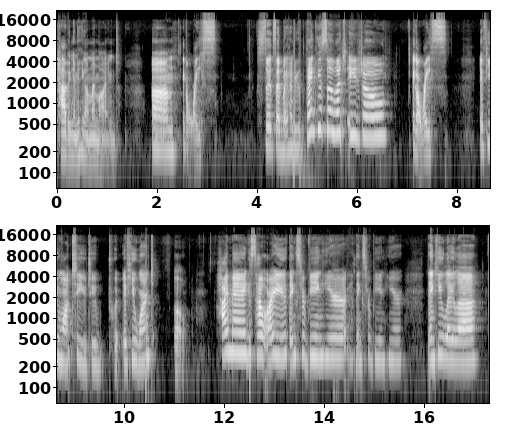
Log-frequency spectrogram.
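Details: Young woman with Tourette syndrome, vocal tics including saying "I got rice", "ha" and barking; strong emotion such as anxiety or excitement increases her tics, and she tics more during livestreams; vocal tics (Tourette syndrome).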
